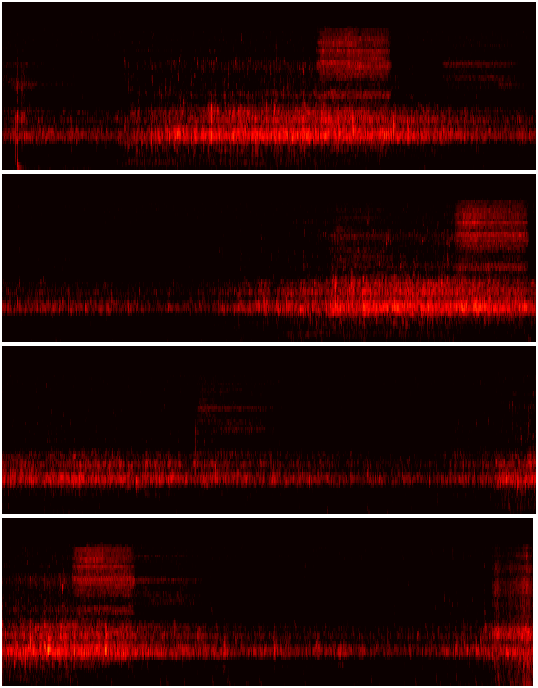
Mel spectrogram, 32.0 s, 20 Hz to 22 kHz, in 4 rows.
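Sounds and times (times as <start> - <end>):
underwater bubbling exhalation: 31.2 - 32.0.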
